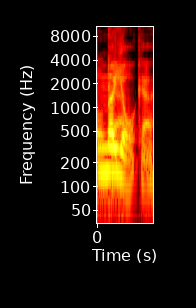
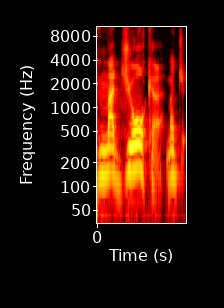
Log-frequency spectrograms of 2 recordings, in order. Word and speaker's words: Mallorca: It's pronounced in Spanish. It's Mallorca. I thought it was Majorca.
